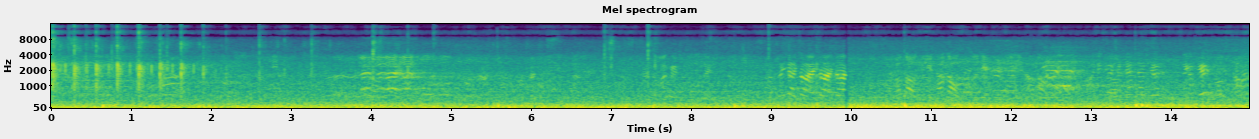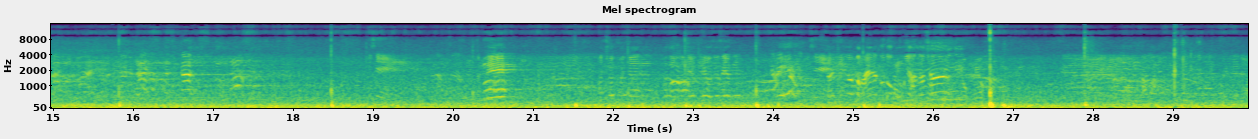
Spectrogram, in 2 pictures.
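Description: Players' scattered shouts and calls across an outdoor football pitch over a steady low rumble, with one sharp thump near the end.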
